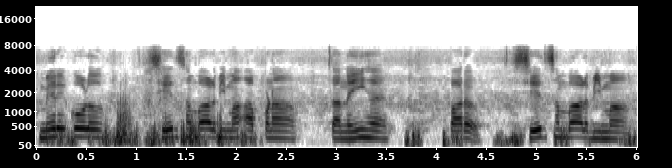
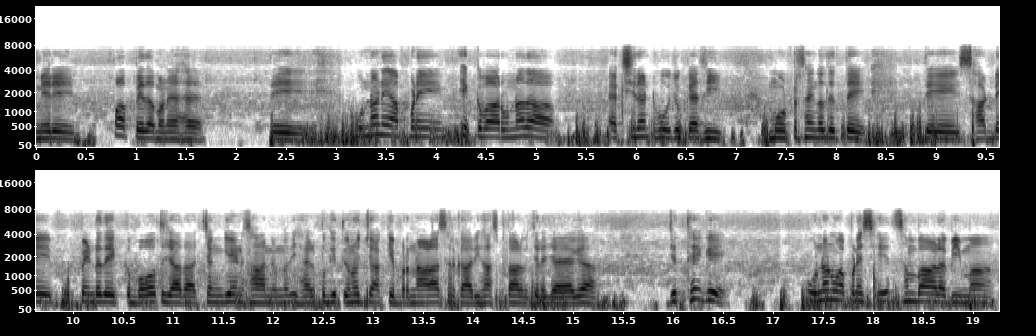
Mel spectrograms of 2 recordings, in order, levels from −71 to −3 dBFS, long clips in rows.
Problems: constant background noise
